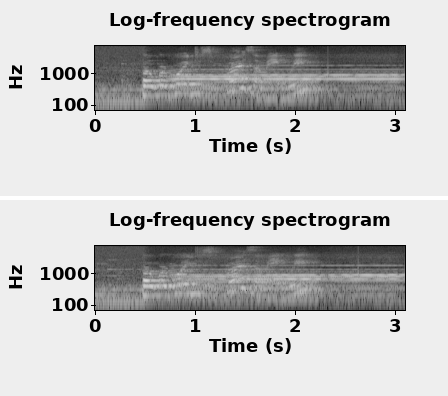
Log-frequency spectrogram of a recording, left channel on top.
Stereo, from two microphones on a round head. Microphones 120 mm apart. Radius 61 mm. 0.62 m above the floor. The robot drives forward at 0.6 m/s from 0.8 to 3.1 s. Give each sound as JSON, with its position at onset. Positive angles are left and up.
{"t": 0.5, "sound": "a woman speaking", "side_deg": 35, "distance_m": 1.3}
